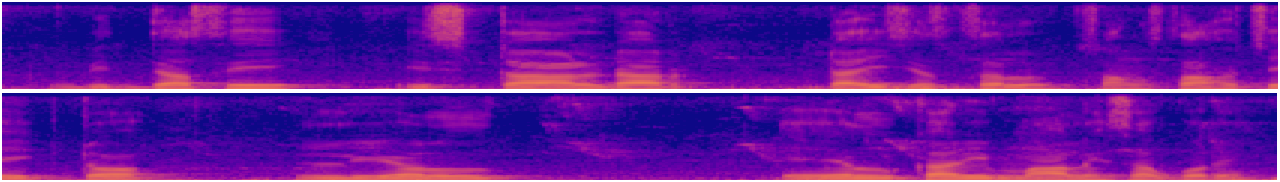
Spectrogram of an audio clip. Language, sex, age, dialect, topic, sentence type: Bengali, male, 18-24, Jharkhandi, banking, statement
